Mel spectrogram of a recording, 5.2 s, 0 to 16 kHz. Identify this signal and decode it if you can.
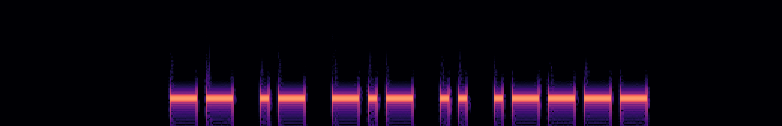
Morse code, heard as a keyed tone, about 20 wpm, 700 Hz. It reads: MAKI1
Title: Code Groups - 5 Letter:Numbers - 20wpm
